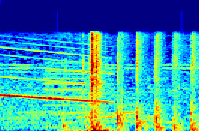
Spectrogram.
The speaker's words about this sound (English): I'm just turn on the siren here. Boop.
